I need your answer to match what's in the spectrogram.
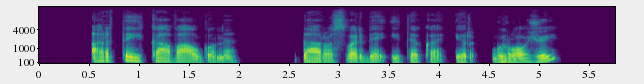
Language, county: Lithuanian, Vilnius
